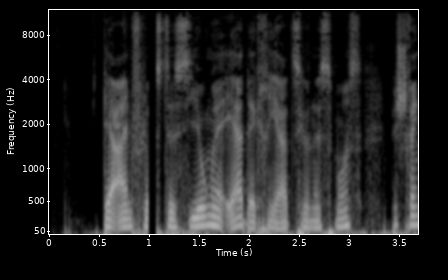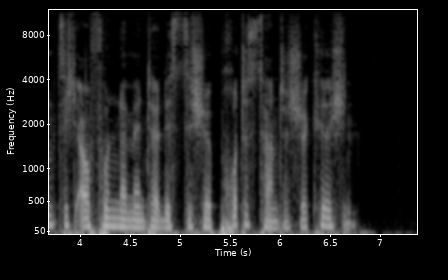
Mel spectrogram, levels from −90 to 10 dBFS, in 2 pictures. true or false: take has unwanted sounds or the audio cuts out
true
